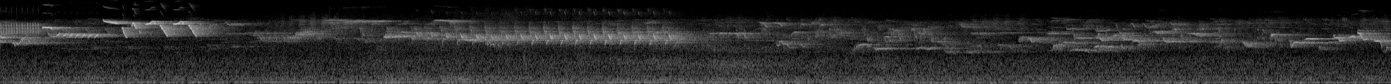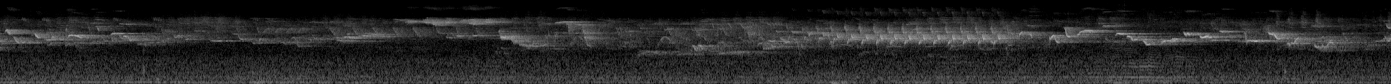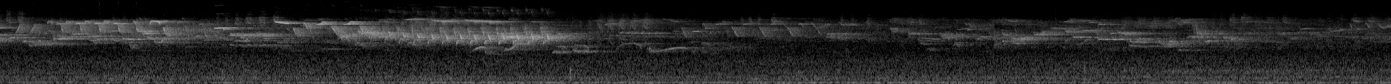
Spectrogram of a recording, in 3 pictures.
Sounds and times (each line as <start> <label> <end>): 0.0 Eurasian Blackcap 7.0
0.0 European Robin 41.7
